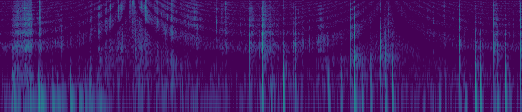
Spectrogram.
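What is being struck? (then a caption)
Cardboard box. A hollow, closed rectangular cardboard gift box with a yellow, white and black "BANANA" print is held in both hands and tapped and scratched with fingertips and nails. Quiet, dull taps and soft scratchy rustling come in uneven bursts, with most of the energy low and the hits dying away almost at once. A swirling, sweeping tone runs through the whole clip.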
